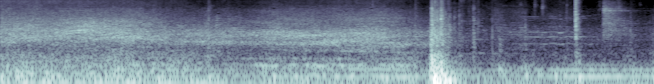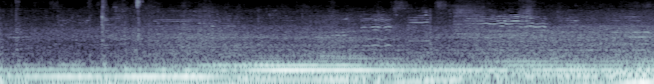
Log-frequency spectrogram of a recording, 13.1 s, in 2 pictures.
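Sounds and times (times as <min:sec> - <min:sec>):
car engine hum inside cabin: 0:00.0 - 0:13.0
loud thump: 0:04.2 - 0:04.8.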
